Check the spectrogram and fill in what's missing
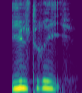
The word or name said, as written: iltrig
